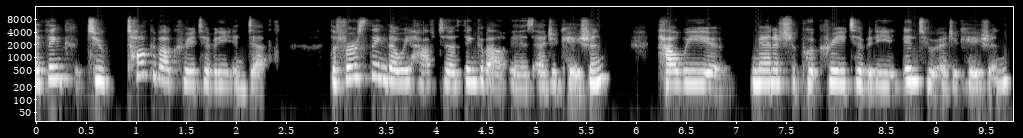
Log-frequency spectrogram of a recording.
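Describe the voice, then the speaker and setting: A woman speaks in a high voice with a Chinese accent. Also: ordinary pitch variation, moderate pace. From China. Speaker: university student and author. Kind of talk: presentation.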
